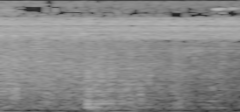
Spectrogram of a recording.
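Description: Steady rain hisses throughout, with a brief low rumble of thunder swelling near the start before fading back under the downpour. Fairly quiet, with no voices.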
